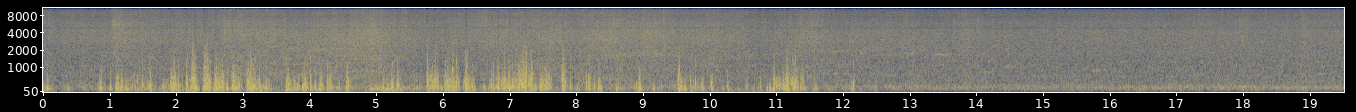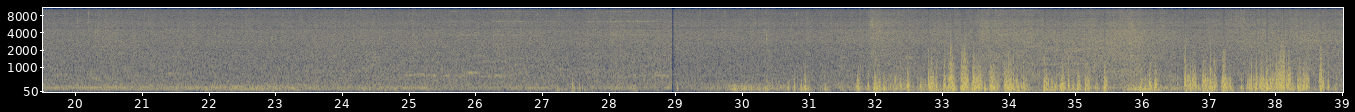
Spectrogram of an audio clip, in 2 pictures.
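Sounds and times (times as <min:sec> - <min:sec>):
rain on a wet street: 0:00.0 - 0:39.0.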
